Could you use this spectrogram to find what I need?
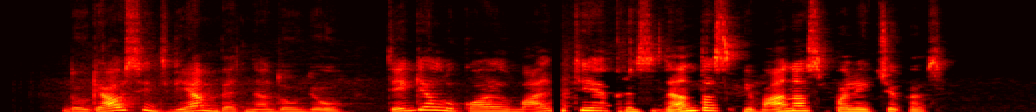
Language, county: Lithuanian, Šiauliai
